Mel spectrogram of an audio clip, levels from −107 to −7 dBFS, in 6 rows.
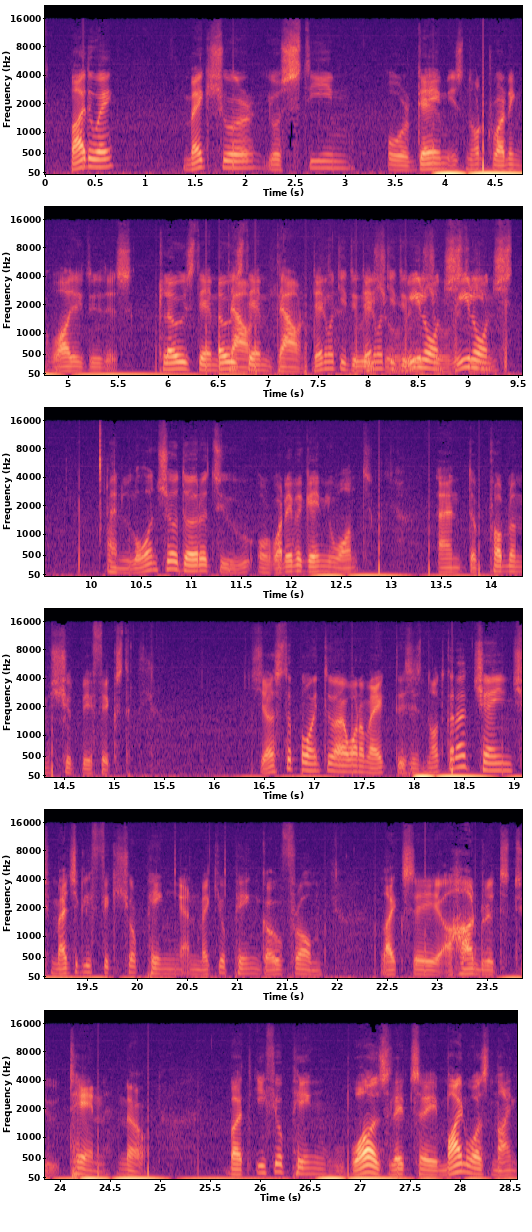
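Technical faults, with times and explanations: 6.51–9.43 s, doubled audio track: a second, full-band copy of the sound runs about half a second behind the first and at roughly the same level. It is most likely a slower capture path or an edit leaving two copies out of step. Unlike an echo or reverb, the late copy has no decay, no repeats and no room colour. It starts and stops abruptly at the edges of this span rather than fading.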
